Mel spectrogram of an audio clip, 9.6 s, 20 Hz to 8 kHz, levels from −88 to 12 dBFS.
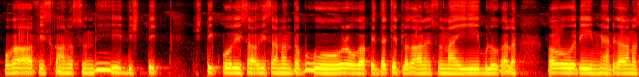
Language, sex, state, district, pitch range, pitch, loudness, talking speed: Telugu, male, Andhra Pradesh, Anantapur, 125-135 Hz, 130 Hz, -16 LUFS, 115 wpm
